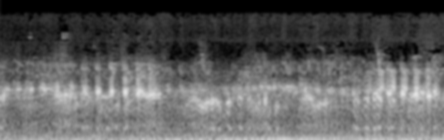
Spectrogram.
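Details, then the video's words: Frogs calling on a lake: a busy chorus of quick rattling croaks repeating about four times a second, with a few brighter chirping notes on top and a constant low hum beneath. "Frog Croaking"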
